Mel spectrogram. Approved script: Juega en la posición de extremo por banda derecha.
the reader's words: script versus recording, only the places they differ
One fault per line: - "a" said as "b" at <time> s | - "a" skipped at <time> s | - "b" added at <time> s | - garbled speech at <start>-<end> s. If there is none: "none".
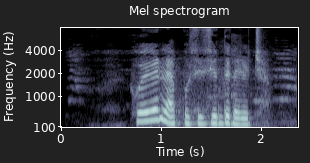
- "extremo por banda" skipped at 1.7 s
